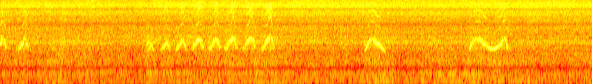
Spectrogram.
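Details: Gosling greeting a person it recognizes: clear whistled peeps, one quick run of fluttering notes, then single arched peeps spaced apart, against a constant low rumble.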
